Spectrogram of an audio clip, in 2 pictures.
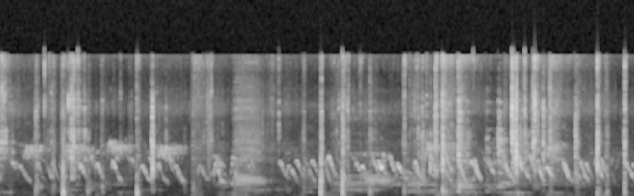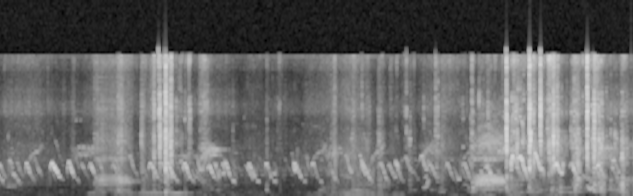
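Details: A group of Dakhni teetar chicks chirps continuously, with high peeps dropping in pitch, crowded and overlapping, and occasional sharp taps and rustles.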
